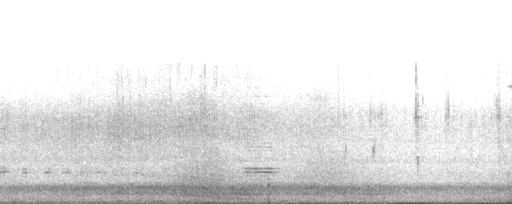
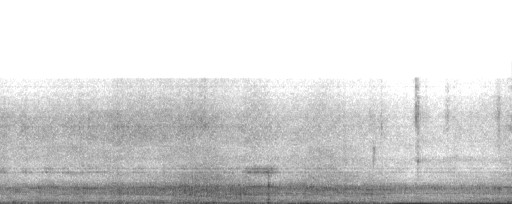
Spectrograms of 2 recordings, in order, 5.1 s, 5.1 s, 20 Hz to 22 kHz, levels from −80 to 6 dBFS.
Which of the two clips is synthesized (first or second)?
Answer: second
